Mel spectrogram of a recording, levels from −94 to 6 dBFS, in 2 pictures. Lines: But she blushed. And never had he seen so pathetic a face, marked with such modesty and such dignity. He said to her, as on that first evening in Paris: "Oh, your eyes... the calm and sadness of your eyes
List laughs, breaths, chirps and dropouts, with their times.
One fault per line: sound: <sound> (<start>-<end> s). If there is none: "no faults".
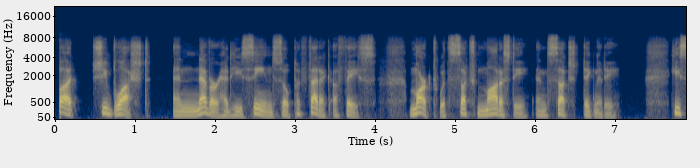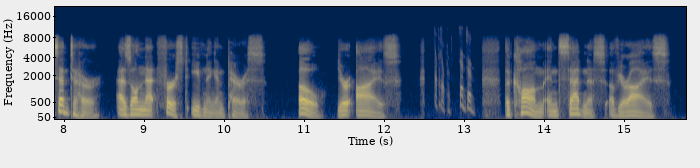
sound: chirp (12.6-13.2 s)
